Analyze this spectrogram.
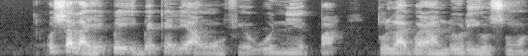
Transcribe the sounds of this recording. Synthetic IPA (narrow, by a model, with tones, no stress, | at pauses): o˦ʃa˦la˦˨je˨˦k͡pe˦i˦˨ɡ͡bɛ˨˦kɛ˦˨le˨˦a˦˨w̃ɔ̃˧o˨fĩ˧o˧wo˦nĩ˦i˧k͡pa˦ | to˦la˦ɡ͡ba˦ɾa˧lo˦ɾi˦˨o˨sũ˨w̃ɔ̃˨˧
